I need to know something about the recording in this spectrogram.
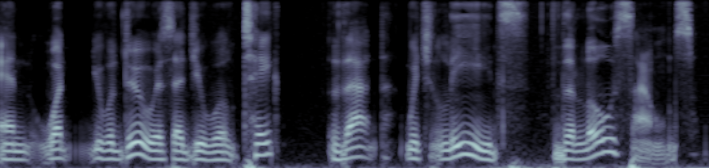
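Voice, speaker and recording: Man, creaky voice, very slow halting delivery, casual technical tutorial, dry close sound. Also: fairly low pitch, sing-song, dark tone, no echo. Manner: halting, pausing mid-sentence. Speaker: presenter of a hobby electronics tutorial. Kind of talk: informal hands-on technical explainer.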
